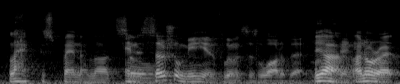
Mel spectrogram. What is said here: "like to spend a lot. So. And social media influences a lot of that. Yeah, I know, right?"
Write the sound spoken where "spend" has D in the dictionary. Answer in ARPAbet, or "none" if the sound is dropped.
none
